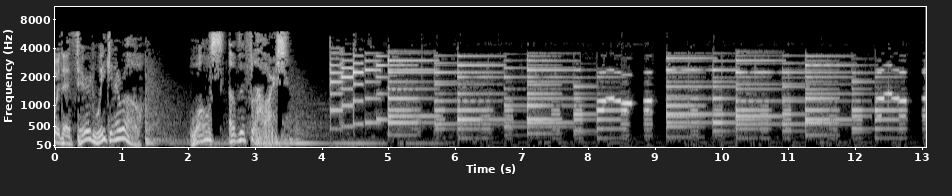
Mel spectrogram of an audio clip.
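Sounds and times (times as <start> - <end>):
speech: 0.0 - 1.4, 2.0 - 3.8
mobile phone ringtone electronic melody: 4.2 - 13.0.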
